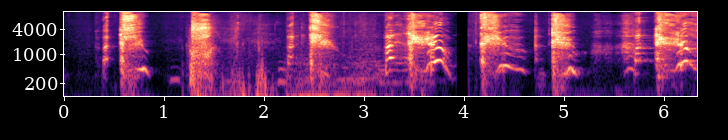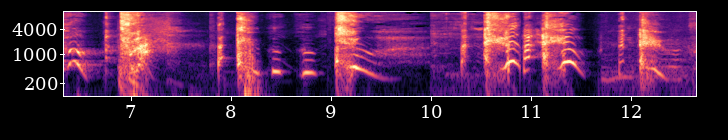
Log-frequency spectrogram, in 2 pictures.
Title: Blonde natural sneezing comp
